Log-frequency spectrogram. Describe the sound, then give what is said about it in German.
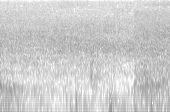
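A steady, soft sizzle of vegetables frying in a hot pan with the heat turned down, a continuous crackling hiss at low volume with no voices. “Jetzt werde ich es wieder ein bisschen kleiner stellen, damit das Gemüse in Ruhe hier schmurgeln kann.”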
